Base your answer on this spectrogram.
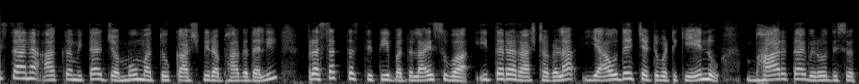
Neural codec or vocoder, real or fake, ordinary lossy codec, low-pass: none; real; Opus, 16 kbps; 7.2 kHz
